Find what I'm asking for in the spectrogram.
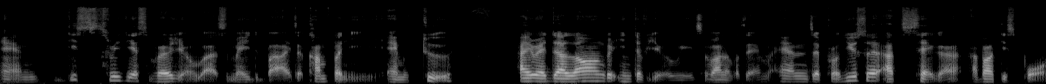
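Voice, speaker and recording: In a Japanese accent, a man speaks fairly slowly with big swings in loudness, the sound dry and close with no echo. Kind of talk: casual chat.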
